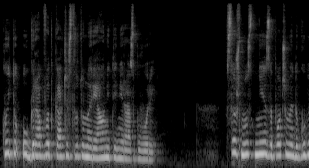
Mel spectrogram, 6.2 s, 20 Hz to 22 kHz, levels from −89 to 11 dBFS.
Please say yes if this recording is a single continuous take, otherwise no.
yes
